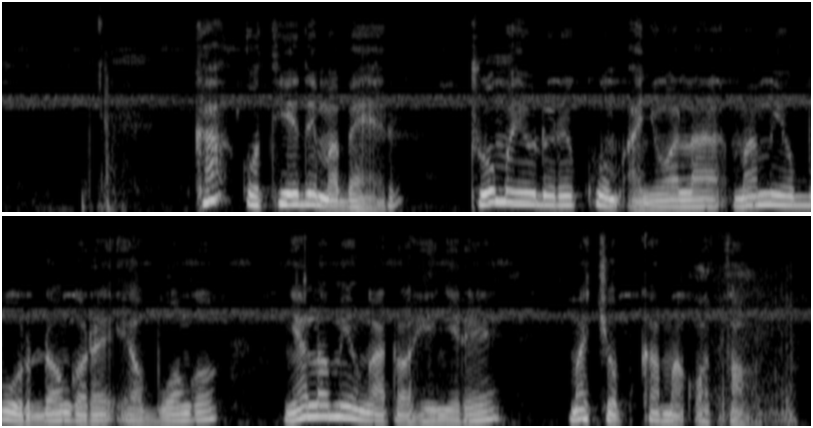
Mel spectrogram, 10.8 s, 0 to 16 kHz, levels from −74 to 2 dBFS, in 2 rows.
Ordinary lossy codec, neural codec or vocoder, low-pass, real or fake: Opus, 32 kbps; vocoder, 44.1 kHz, 128 mel bands every 512 samples, BigVGAN v2; 14.4 kHz; fake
